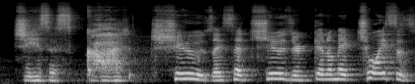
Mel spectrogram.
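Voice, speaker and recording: A put-on character voice at a fairly slow pace. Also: woman, fairly high pitch for a woman. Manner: exasperated, commanding.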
